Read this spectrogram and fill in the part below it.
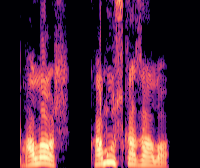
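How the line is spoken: Growling again. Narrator (Russian): вновь рыкнуло зеркало

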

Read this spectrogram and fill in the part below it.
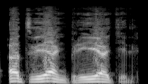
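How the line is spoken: Rude interruption. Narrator (Russian): Грубо перебил я его

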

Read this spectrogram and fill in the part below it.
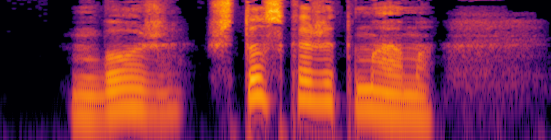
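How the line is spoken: Breathy exhale. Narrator (Russian): Ева выдохнула

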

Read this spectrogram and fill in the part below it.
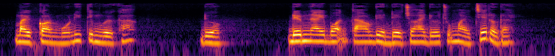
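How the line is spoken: Angry. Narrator (Vietnamese): Hai tên đàn ông kia tức giận nói

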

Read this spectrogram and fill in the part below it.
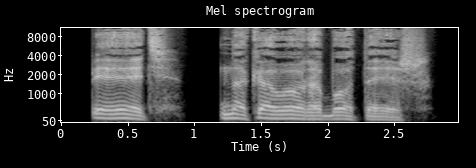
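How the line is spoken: Flat lifeless voice. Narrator (Russian): Таким же ровным, безжизненным голосом, как у патриарха, спросил деда Костя

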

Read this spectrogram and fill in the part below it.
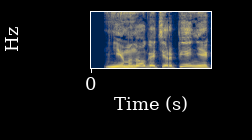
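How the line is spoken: Shouted. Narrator (Russian): крикнул Люпен

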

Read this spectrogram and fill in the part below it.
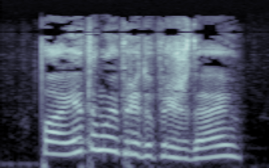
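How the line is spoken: Laughing. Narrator (Russian): рассмеялась Оксана

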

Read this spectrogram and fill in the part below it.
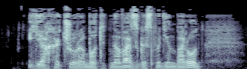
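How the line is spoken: Barely audible whisper. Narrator (Russian): зашептал он еле слышно

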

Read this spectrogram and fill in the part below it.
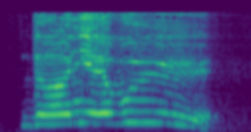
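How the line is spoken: Despairing howl. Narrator (Russian): Взвыл в отчаянии Кса

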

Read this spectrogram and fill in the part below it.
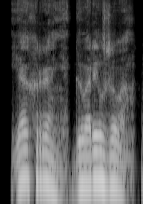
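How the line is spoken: Sighing. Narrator (Russian): вздохнул я

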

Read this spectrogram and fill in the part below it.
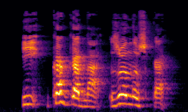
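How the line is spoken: Chuckle. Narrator (Russian): хохотнул его приятель

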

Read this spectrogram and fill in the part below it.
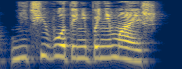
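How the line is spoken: Almost shouting. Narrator (Russian): почти крикнула я

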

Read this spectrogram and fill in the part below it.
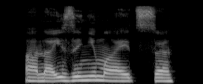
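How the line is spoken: Dry, flat tone. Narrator (Russian): сухо проговорила Андриана

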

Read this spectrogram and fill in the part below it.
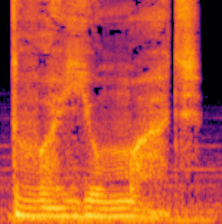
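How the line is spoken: Hissed. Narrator (Russian): Прошипел он

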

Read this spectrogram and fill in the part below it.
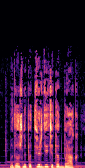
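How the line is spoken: Whispering. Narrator (Russian): зашептал Сяо Джань

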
